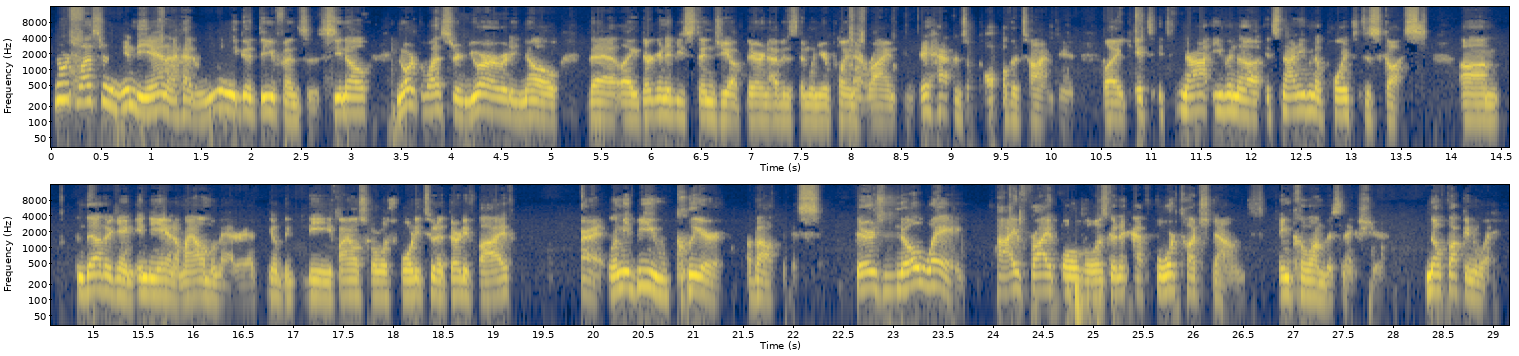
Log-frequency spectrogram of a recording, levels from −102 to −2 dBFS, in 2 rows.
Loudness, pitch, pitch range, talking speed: -13 LUFS, 135 Hz, 115-160 Hz, 190 wpm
